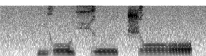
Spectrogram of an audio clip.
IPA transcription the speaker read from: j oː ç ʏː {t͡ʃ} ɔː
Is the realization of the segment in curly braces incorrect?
no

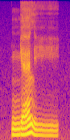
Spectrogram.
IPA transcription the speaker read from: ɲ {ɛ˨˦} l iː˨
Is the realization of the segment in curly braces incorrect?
no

